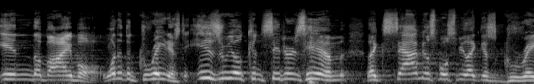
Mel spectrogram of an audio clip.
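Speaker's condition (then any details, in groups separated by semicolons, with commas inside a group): No condition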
